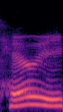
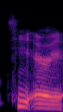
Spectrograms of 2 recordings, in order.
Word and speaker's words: Thierry: us you you Thierry Thierry emphasis on the e thank you for that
